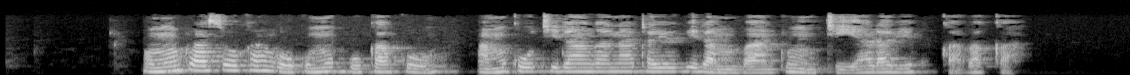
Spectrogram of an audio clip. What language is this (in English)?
Ganda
